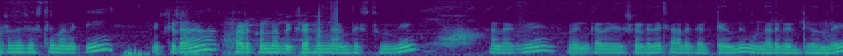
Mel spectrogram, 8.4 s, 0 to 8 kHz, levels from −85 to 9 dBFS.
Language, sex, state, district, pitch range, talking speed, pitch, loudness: Telugu, male, Telangana, Nalgonda, 130-145 Hz, 135 wpm, 135 Hz, -30 LUFS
